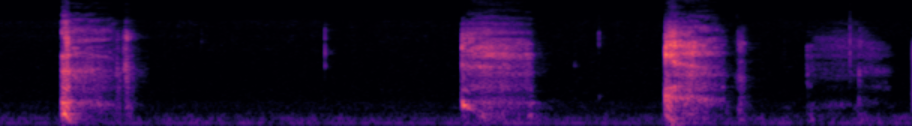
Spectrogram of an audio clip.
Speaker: I can't stop coughing. I can't stop coughing. This is all your fault.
